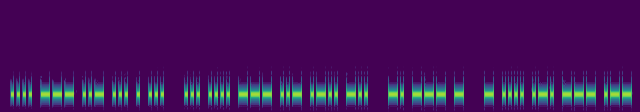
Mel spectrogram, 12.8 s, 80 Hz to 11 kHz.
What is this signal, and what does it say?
Morse code, heard as a keyed tone, about 20 wpm, 600 Hz. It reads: HOUSES SHOULD NOT THROW
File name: CW / Practice / EnglishSayings20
